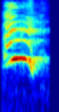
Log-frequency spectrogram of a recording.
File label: "ay", voice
